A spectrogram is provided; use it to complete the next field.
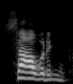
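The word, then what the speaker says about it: savouring: सैवरिंग, सावरिंग, ठीक है, और it would be pronounced सावरिंग, ठीक है, सावरिंग।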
